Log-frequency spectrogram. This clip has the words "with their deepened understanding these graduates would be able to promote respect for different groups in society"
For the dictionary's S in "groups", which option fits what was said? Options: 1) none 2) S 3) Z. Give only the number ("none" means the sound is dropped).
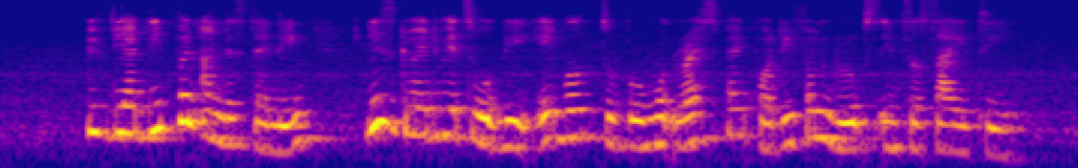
2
